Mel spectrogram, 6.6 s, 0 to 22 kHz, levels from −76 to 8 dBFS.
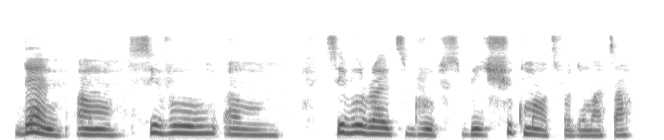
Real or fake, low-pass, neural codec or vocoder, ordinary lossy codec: real; none; none; none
